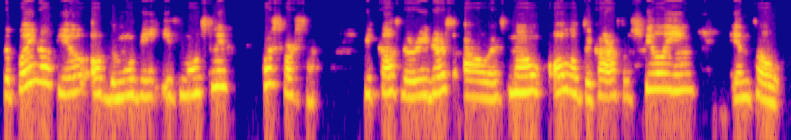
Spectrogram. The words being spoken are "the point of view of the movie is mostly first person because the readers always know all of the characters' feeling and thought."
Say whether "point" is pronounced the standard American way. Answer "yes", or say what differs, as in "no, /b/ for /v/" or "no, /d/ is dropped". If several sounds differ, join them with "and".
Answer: no, /t/ is dropped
